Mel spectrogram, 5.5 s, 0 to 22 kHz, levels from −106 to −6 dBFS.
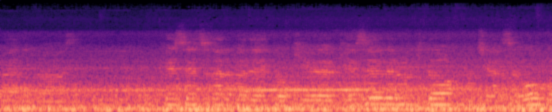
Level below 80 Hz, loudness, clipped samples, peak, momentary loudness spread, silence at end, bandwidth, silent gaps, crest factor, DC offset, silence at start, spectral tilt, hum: -30 dBFS; -26 LUFS; under 0.1%; -10 dBFS; 6 LU; 0 s; 8.4 kHz; none; 14 dB; under 0.1%; 0 s; -8 dB/octave; none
